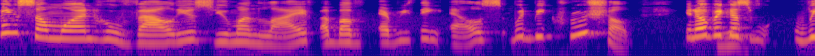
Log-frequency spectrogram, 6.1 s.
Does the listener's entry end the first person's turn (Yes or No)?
No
